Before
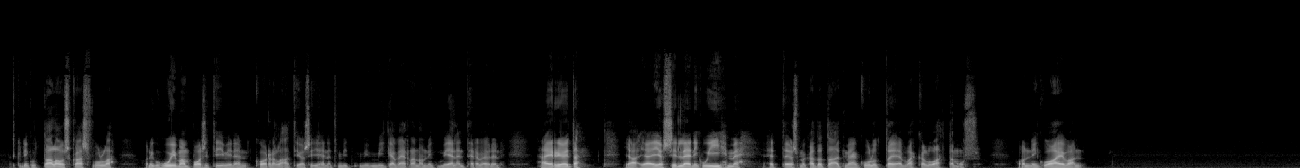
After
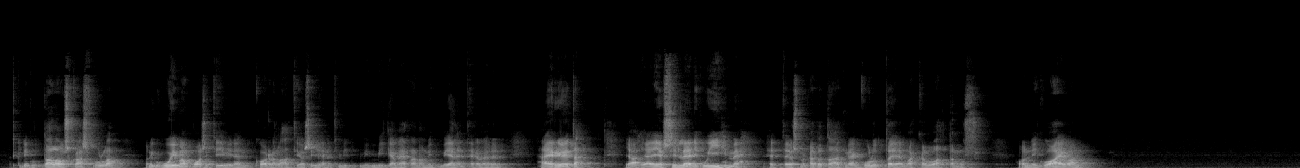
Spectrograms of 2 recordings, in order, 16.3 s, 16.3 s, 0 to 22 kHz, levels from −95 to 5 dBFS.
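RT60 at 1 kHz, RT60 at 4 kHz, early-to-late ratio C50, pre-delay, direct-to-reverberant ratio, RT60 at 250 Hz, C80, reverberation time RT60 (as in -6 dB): 0.60 s, 0.45 s, 9.0 dB, 10 ms, 3.5 dB, 0.55 s, 12.0 dB, 0.60 s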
